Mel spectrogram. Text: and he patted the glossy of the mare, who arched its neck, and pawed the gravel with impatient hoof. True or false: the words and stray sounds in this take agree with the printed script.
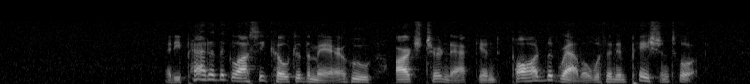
false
